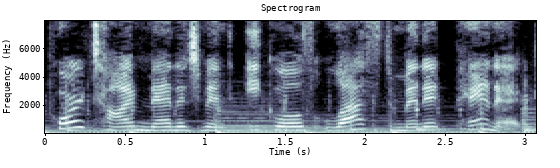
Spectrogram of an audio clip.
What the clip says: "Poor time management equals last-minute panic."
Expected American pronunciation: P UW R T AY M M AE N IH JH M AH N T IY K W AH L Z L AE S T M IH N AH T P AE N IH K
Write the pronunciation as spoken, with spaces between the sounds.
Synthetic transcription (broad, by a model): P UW R T AY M M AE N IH JH M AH N T IY K W AH L Z L AE S T M IH N AH T P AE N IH K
